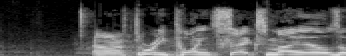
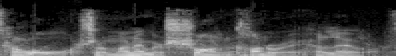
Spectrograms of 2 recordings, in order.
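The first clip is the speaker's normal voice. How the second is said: a lightly done, low Scottish accent impression; low, soft Sean Connery Scottish accent; mock Scottish accent greeting for a chat viewer; 7 semitones lower, 5 dB quieter than usual. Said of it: "says hello in his Scottish accent".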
